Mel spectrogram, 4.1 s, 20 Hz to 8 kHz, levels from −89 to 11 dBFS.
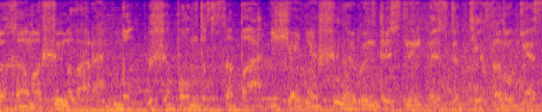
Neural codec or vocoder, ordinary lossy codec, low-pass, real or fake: codec, 16 kHz, 8 kbps, FunCodec, trained on Chinese and English, 25 frames a second; none; none; fake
